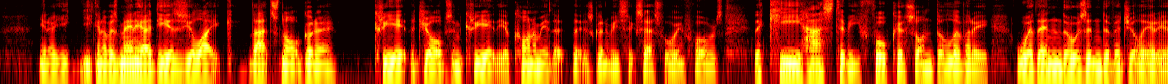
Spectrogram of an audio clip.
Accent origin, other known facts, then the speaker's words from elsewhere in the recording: Dundee, Scotland, United Kingdom; You know, I'm from Dundee originally, and there's plenty of people there that do the same sort of thing.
